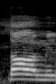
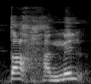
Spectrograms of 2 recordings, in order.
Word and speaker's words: تحمل: تا ہا زبر تح، تامل نہیں، یہاں بھی لوگ غلط تلفظ پڑھتے ہیں، یہ دائرہ دیکھ رہے ہیں آپ، اس کے اندر ہا ہے، یہ نشاندہی کی گئی، یہ غلطی کی ہے، ہا تا ہا زبر تح، تحمل تحمل، علینا عین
